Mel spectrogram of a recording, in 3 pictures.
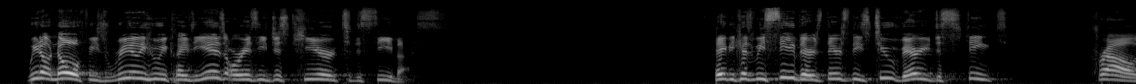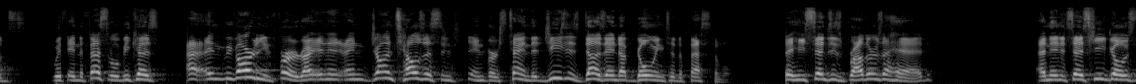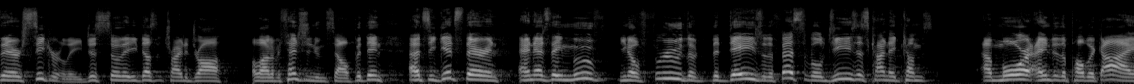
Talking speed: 200 wpm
